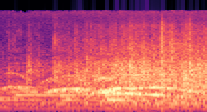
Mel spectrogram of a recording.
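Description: An audience applauds as Ameen Sayani is welcomed on stage at a live event, a steady moderate wave of clapping with a sustained musical tone underneath.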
